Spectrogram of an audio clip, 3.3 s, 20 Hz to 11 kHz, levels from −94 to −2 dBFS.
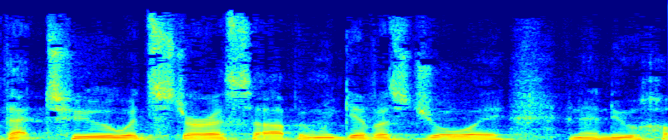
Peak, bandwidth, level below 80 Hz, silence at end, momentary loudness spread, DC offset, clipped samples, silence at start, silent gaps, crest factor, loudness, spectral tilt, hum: -14 dBFS; 10.5 kHz; -66 dBFS; 0 s; 5 LU; under 0.1%; under 0.1%; 0 s; none; 14 dB; -28 LUFS; -6 dB/octave; none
